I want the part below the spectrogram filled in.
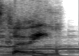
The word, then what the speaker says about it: Chloe: My actual name's Chloe. I call myself Cholly because people usually spell Chloe wrong. They spell it C-H-O-L-E instead of C-H-L-O-E quite often.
